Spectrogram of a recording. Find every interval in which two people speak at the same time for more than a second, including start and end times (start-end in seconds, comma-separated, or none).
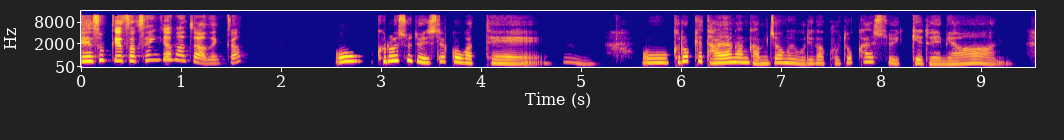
none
